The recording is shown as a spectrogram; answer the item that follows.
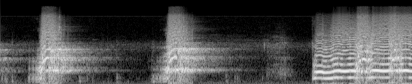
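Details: Dog joining in with scales: two sharp, separated bursts, then a loud, sustained, wavering howl with rich overtones over the last second.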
